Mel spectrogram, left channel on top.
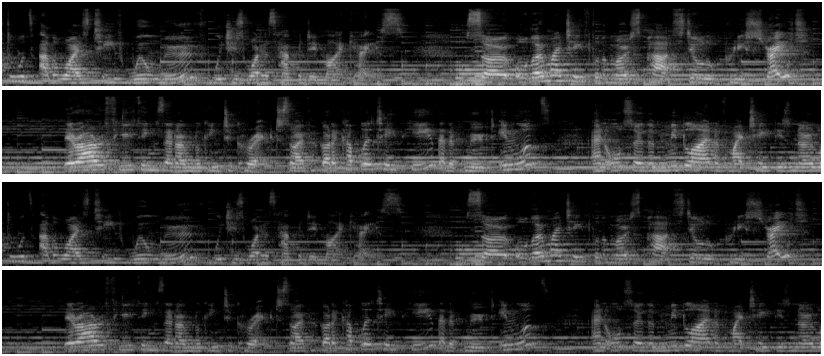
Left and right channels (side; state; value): right; quieter; 7.7 dB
